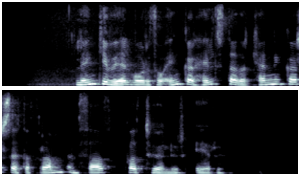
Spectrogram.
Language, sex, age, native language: Icelandic, female, 50-59, Icelandic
